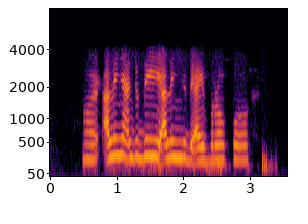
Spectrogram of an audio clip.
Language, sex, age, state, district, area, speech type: Santali, female, 18-30, Jharkhand, Seraikela Kharsawan, rural, conversation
